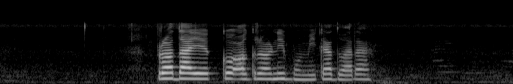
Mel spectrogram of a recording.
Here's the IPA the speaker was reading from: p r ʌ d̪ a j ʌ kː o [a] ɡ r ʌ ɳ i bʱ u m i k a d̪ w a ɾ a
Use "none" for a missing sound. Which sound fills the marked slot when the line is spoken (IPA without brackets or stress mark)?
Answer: ʌ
